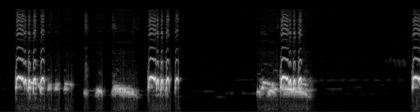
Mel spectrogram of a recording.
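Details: Frequently singing local zebra dove with a small voice, used as a lure for doves that have stopped singing. Quick stuttering coo phrases with trailing softer coos, repeated about every two to three seconds, with no other sounds.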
